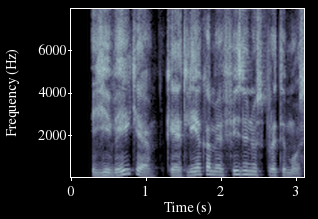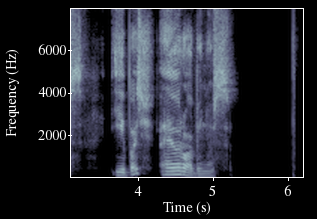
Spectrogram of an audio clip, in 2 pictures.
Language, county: Lithuanian, Klaipėda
